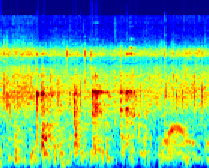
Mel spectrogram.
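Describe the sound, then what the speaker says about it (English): Onions sizzle and fry with garlic and ginger in a pan, a close, steady crackling hiss broken by scraping as the mix is stirred. "We're going to really fry it up"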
